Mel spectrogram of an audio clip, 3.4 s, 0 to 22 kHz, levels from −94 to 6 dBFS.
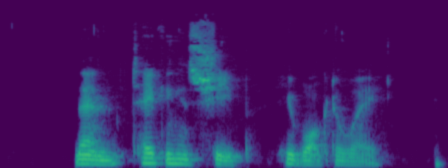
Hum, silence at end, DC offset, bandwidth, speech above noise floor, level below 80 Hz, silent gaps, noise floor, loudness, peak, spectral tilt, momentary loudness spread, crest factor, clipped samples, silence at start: none; 0.05 s; under 0.1%; 14 kHz; 53 dB; -66 dBFS; none; -83 dBFS; -31 LUFS; -12 dBFS; -5 dB/octave; 12 LU; 20 dB; under 0.1%; 0.55 s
